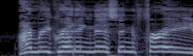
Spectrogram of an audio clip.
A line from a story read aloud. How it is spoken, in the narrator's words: he screams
